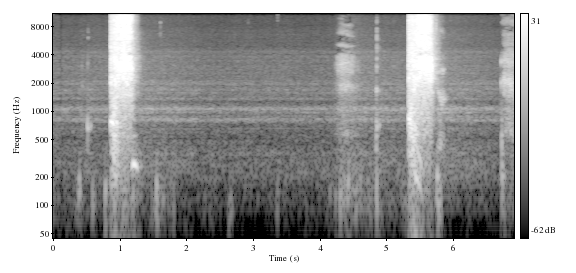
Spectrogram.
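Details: Two sharp sneezes several seconds apart with small sniffing nose sounds between, over steady background hum, from someone who feels they are getting sick, with nose blowing; smaller sneezes.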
